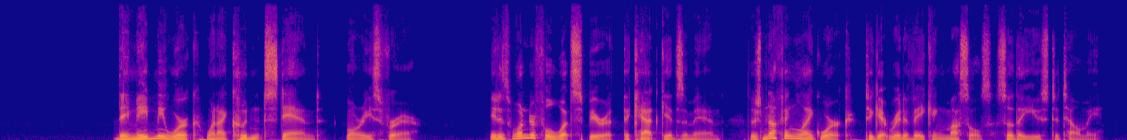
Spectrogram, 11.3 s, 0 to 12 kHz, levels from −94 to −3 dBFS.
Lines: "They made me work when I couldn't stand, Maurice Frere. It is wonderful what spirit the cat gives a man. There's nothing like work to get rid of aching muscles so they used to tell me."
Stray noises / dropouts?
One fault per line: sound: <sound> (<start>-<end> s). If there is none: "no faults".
no faults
